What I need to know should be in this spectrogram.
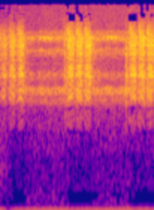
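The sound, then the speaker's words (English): A cicada buzzes on a sunny summer day: loud, high, rasping pulses swell in three strong bursts, with a steady droning hum between them. “And this is the sound of a cicada. A cicada makes a loud buzzing sound on sunny summer days.”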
